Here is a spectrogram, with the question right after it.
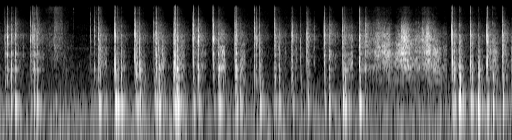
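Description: A large, empty translucent plastic pitcher with a pink lid is tapped with long nails. Quick, bright clicks with a hollow, light body come in uneven bursts and stop almost instantly after each tap.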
